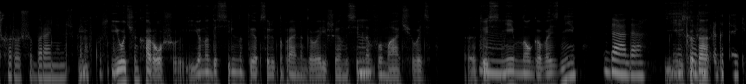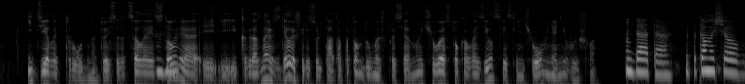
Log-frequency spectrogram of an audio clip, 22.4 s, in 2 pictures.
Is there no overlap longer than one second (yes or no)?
yes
